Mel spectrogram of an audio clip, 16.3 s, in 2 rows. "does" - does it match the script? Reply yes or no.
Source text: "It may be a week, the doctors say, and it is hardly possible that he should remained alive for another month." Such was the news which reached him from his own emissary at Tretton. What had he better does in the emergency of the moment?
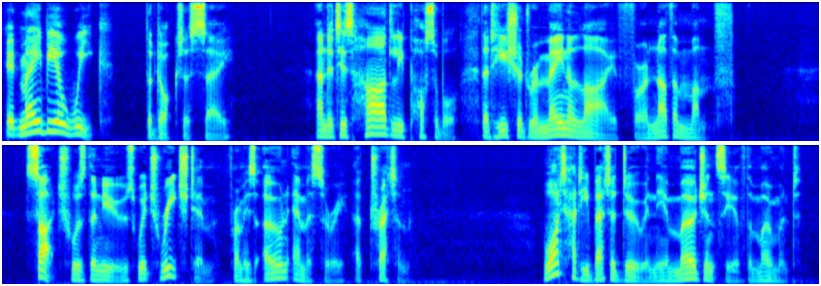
no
